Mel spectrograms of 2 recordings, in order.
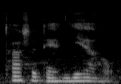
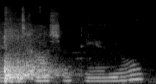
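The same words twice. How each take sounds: First: "Danielle" as dan-YELL, stress at the end; "Danielle" said dan-YELL, getting it right; careful correct pronunciation. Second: "Daniel" said as DAN-yul, stress up front; mistaken pronunciation. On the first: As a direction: carefully land "Danielle" on its last syllable, -YELL. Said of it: "I'm gonna get this right". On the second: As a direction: say "Daniel" like the first name, DAN-yul, loudly. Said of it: "I'm sorry, Tasha Danielle". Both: Real, not acted.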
